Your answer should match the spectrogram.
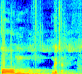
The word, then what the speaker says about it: comb: Silent letter is B. Climb. Limb. Comb.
